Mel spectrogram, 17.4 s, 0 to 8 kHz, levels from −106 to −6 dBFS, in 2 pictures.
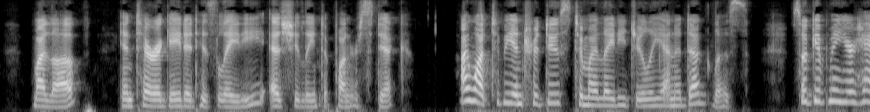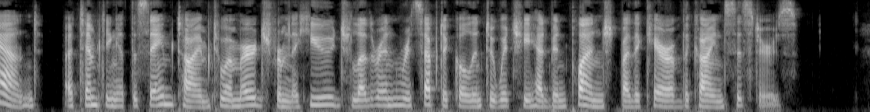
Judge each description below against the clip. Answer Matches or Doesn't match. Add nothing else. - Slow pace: Doesn't match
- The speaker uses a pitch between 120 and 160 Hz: Doesn't match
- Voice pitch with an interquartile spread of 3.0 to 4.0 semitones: Matches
